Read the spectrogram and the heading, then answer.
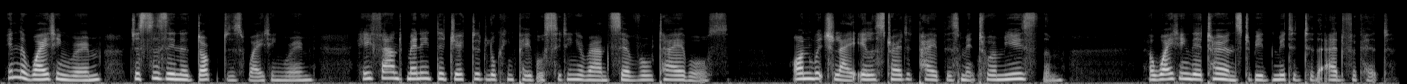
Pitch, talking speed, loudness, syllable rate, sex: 225 Hz, 165 wpm, -19 LUFS, 5.5 syllables/s, female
